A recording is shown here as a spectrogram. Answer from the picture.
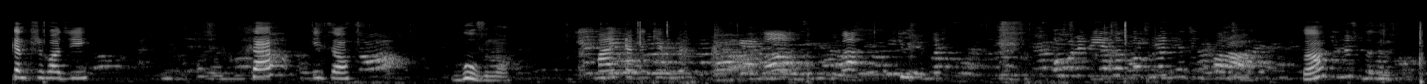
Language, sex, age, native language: Icelandic, female, 12, Icelandic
